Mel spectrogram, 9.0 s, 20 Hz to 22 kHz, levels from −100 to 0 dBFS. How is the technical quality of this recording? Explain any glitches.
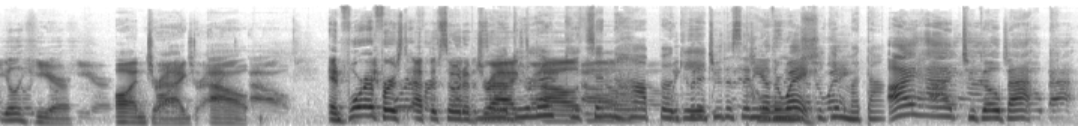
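The quality is compromised by one fault that runs for the whole recording. An echo with no canceller shadows the speech from start to finish. The far end is playing the call through a loudspeaker. Its microphone captures that sound and sends it back unremoved. Each phrase returns roughly a third of a second later, after the network round trip. The copy sits about 10 dB below the direct speech. It sounds thinner, trailing every syllable like a quieter double.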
